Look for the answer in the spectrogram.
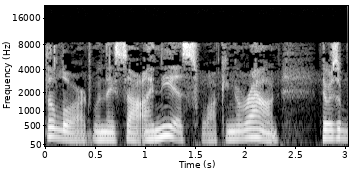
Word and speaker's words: Aeneas: I think I'm saying that wrong. How do you say it again? – It's like Aeneas. – Aeneas, who'd been paralyzed and bedridden for 8 years.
